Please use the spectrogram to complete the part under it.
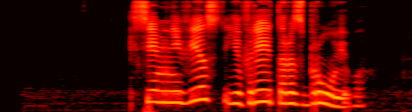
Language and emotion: Russian, neutral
